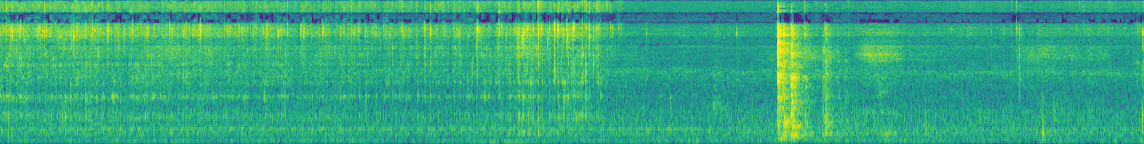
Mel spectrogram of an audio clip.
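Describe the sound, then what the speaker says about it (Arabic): Water runs steadily into a cooking pot, a soft continuous pour with a brief louder splash or clatter partway through. "ندير لها شويه د الماء طايب"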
